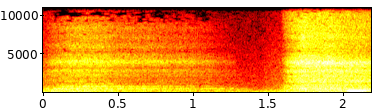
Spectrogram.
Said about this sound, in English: Big deep breath.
